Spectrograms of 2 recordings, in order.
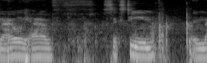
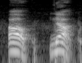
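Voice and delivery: loud repeated wailing no; despairing yells; 4 semitones higher, 12 dB louder, much slower than usual. Real, not acted. Gamer losing lives on hated level, loud wails. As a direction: wail no over and over.

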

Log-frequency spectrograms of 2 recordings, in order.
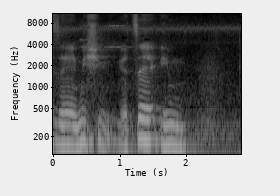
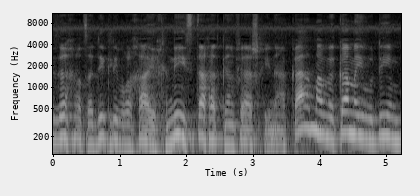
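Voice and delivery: usual speaking voice

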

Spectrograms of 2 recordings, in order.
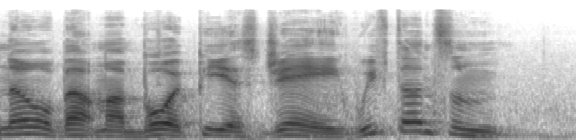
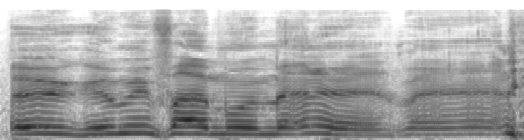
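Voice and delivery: sleepy character voice; 5 semitones higher than usual. Pretend.

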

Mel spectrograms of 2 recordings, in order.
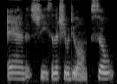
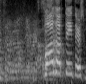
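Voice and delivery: excited; 10 semitones higher, 6 dB louder, much slower than usual. Real, not acted. Excited slow vlog announcement.

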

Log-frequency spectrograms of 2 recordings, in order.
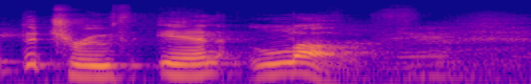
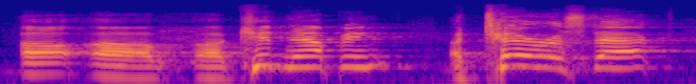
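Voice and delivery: ordinary talk, nothing marked

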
